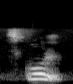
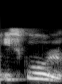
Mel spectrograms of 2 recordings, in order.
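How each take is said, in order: First: Said in the usual way. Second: स्कूल said "iskool", with an i before the s; स्कूल as "is-kool", extra opening vowel; Punjabi-style pronunciation. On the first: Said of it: "जैसे हमारे पर". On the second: Shown as a demonstration. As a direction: put a short i in front of स्कूल. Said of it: "Punjab की तरफ देखोगे तो".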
